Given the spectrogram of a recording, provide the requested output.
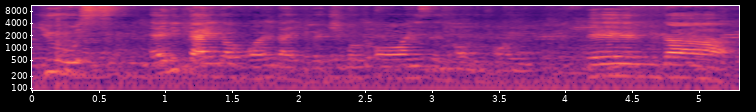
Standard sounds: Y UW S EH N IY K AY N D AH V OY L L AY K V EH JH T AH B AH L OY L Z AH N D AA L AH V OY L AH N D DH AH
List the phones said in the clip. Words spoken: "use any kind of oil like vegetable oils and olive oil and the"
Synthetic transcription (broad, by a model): Y UW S EH N IY K AY N D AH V OY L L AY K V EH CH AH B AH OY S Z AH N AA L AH OY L AH N D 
